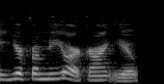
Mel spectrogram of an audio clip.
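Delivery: ordinary delivery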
